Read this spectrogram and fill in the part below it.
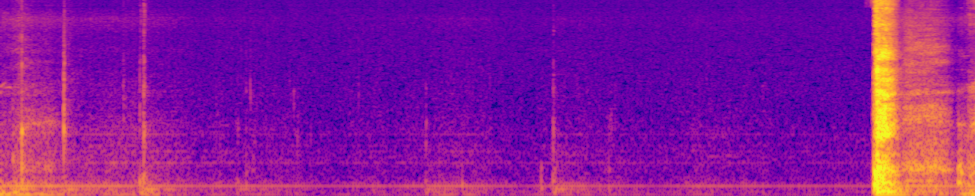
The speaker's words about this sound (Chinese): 哎呀，刚才还好好的，这会儿怎么一直咳嗽呢？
